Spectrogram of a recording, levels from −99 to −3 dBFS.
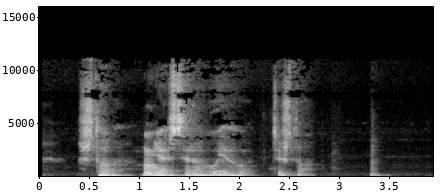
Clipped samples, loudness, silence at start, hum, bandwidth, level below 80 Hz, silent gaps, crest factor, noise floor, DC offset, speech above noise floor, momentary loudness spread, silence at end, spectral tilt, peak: under 0.1%; -22 LUFS; 0.4 s; none; 11.5 kHz; -52 dBFS; none; 22 dB; -61 dBFS; under 0.1%; 39 dB; 25 LU; 0.55 s; -4 dB/octave; -2 dBFS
